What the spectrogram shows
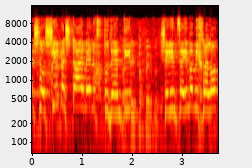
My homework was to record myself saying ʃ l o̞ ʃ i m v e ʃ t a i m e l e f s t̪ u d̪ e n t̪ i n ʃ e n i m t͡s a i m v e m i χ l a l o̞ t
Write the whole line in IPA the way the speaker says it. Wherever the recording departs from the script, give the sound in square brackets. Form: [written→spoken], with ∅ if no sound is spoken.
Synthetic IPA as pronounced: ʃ l o̞ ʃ i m v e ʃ t a i m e l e f s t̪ u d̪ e n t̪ i [n→m] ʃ e n i m t͡s a i m [v→b] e m i χ l a l o̞ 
